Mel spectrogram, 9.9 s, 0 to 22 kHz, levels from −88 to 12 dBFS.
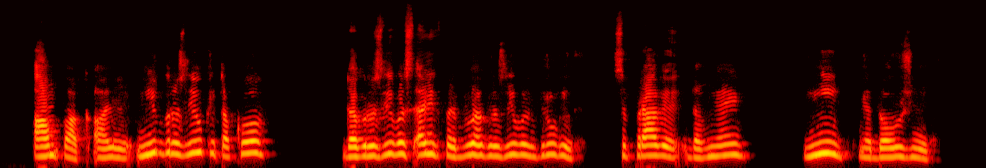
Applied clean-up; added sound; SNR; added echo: neural mask model Resemble Enhance denoiser.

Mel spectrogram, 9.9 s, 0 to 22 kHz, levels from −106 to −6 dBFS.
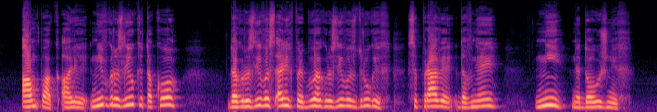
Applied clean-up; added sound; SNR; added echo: none; none; none; none.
